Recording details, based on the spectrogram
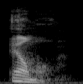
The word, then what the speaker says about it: LMOE: Elmo. L-M-O-E. – L-M-O-E. – Pronounced Elmo. – Civil Defense Audio Instruction Series, Disc L-M-O-E-A.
